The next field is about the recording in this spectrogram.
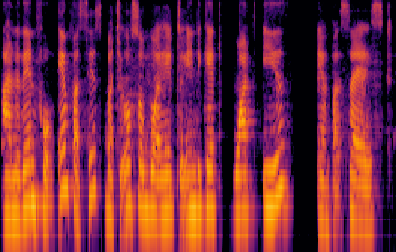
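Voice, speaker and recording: A woman teaching a literature revision lesson, earnest and steady, often repeating a word while she thinks and drawing key words out slowly. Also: medium pitch. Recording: dull lo-fi recording.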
